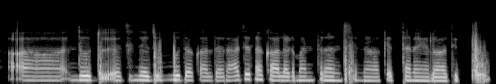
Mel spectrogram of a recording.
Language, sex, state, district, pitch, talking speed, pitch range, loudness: Tulu, female, Karnataka, Dakshina Kannada, 185 Hz, 110 wpm, 180-200 Hz, -16 LUFS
